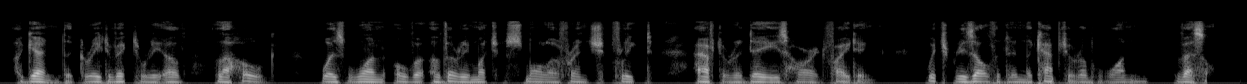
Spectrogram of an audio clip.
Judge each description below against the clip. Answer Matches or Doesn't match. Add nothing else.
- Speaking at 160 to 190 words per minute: Doesn't match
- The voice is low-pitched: Matches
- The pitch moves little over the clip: Matches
